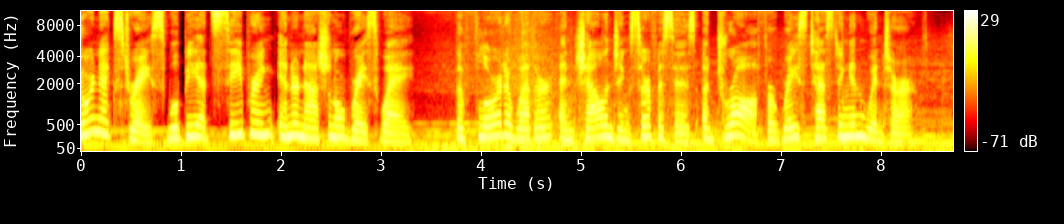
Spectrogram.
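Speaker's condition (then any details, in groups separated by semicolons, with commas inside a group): No condition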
